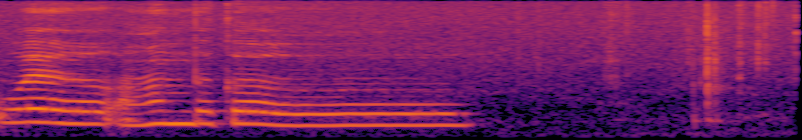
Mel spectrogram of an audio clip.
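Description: A woman singing without accompaniment, ending the last line of a children's song on one long held note that stops about two and a half seconds in. Near silence follows, with a faint tick.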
